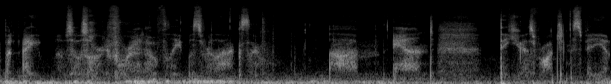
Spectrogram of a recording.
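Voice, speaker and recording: A woman whispering breathily in a casual, rambling, chatty ASMR style, talking informally to her viewers. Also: poor audio. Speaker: ASMR video creator.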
